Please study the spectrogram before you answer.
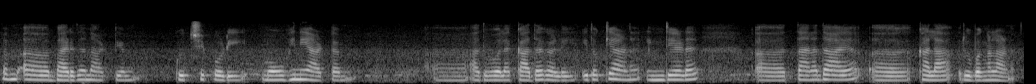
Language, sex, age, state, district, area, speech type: Malayalam, female, 18-30, Kerala, Idukki, rural, spontaneous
